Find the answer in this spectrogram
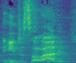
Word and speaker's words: Indio Solari: a reação do Indy Solari, e dessa vez pronunciando o nome dele correto, Indy Solari, a gente teve muitos pedidos, então a gente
